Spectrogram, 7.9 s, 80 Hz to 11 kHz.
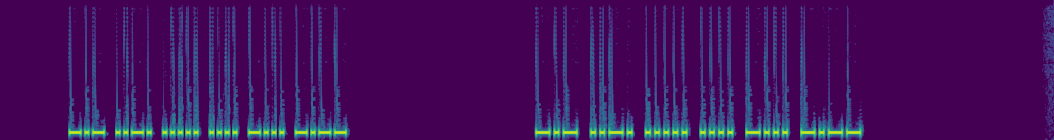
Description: Morse code, heard as a keyed tone, about 45 wpm, 700 Hz. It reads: KF5HBY KF5HBY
